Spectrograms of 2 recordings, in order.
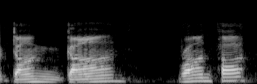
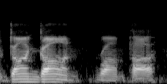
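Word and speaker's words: Danganronpa: to say it um I usually say it with a c instead of a ga so I go dang Rona which does not sound correctly because it's spelled with a G so dongan Roma is what Monokuma is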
